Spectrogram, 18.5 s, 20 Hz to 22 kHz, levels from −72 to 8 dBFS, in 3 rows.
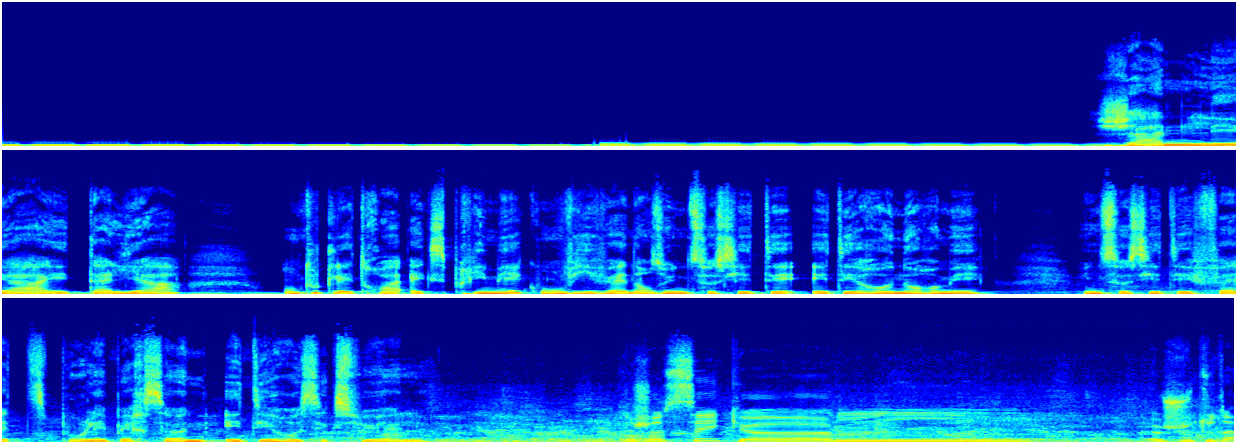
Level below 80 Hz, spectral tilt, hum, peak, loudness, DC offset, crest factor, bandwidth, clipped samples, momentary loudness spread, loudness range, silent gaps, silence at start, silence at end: -54 dBFS; -5 dB/octave; none; -8 dBFS; -22 LUFS; under 0.1%; 14 dB; 17.5 kHz; under 0.1%; 12 LU; 9 LU; none; 0 s; 0 s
